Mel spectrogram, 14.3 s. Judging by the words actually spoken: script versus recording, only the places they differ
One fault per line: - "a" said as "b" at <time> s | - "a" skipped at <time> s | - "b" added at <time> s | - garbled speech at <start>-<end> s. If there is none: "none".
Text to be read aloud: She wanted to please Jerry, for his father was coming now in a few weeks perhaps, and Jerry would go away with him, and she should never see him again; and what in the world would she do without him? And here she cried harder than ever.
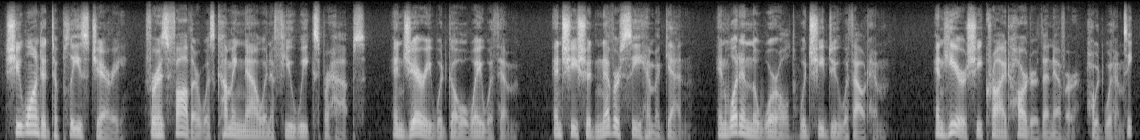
- garbled speech at 13.6-14.2 s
